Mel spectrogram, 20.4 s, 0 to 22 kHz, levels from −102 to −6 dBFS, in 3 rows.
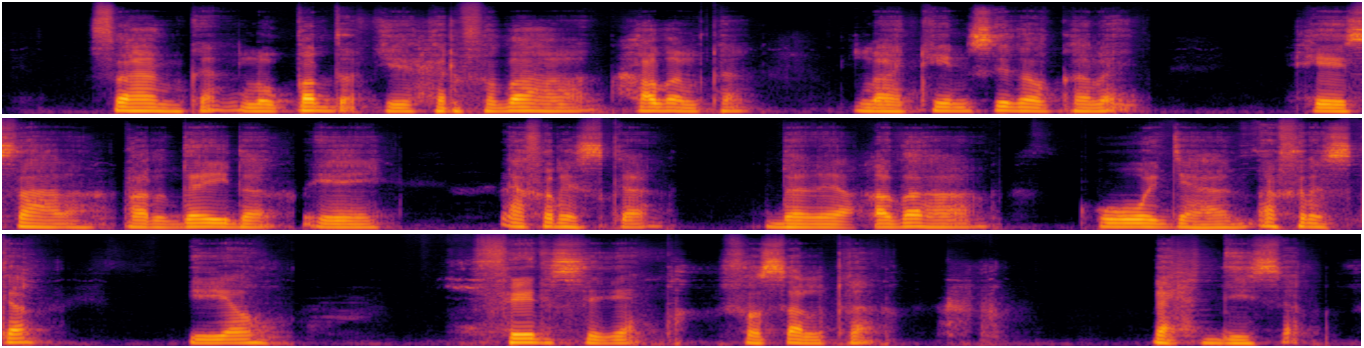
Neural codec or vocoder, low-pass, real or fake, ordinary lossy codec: codec, 44.1 kHz, 1.7 kbps, Pupu-Codec; none; fake; none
